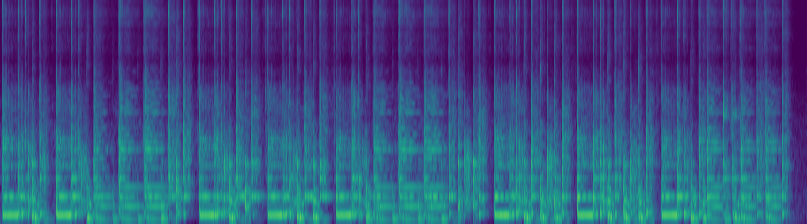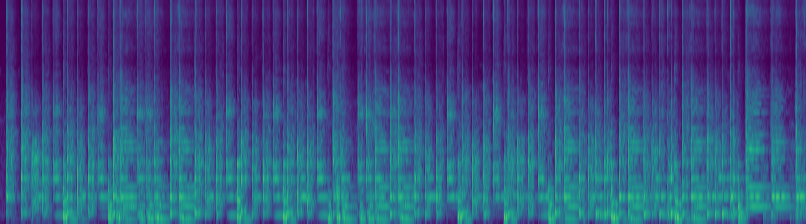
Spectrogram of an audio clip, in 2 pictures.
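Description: Mridangam played solo with both hands: rapid strokes on the tuned right head ringing at one steady pitch, mixed with deep strokes on the left bass head. The playing stops for a moment about halfway, then carries on.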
